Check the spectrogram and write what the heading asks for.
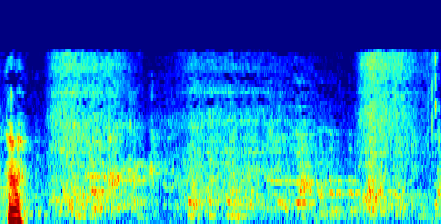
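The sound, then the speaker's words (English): A voice imitates heavy, impatient breathing through the nose: several long, noisy snorting exhales in a row, fairly loud, with no words spoken. “It kind of starts off with a breathing thing a little bit.”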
